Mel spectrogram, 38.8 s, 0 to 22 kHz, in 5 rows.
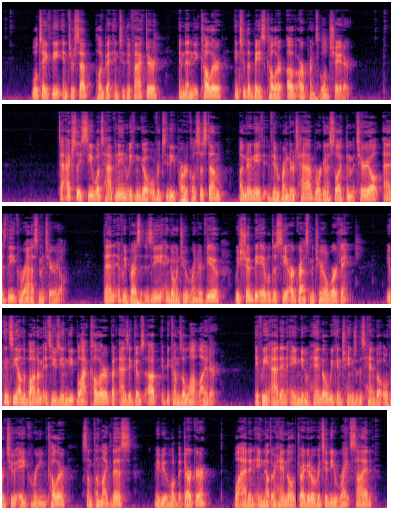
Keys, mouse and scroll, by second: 1.1 click, 3.0-4.2 middle drag, 4.2 click, 6.4-7.4 middle drag, 7.4-10.2 drag, 11.0 click, 12.2-14.8 scroll down 10, 14.8-18.0 drag, 18.0 z, 19.6 middle click, 20.1-20.8 scroll up 3, 20.8-22.6 scroll down 1, 22.6-26.9 middle drag, 26.9-27.5 scroll up 3, 27.5-29.1 middle drag, 29.1-31.1 drag, 36.1-38.5 drag.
